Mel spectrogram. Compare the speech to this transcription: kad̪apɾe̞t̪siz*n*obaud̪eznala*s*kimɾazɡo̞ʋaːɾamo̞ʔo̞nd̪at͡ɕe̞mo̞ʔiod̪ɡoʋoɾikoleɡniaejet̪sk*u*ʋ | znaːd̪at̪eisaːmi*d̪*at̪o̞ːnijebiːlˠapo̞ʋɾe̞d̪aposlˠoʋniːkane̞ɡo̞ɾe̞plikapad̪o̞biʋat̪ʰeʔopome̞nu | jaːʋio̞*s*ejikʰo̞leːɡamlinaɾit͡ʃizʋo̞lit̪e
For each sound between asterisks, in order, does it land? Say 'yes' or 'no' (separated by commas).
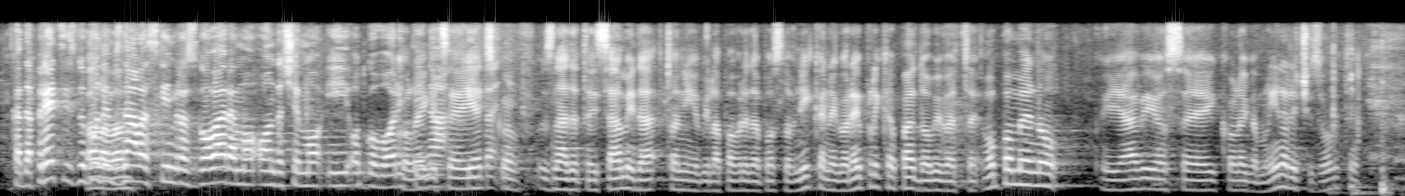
yes, yes, no, yes, yes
